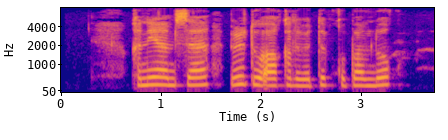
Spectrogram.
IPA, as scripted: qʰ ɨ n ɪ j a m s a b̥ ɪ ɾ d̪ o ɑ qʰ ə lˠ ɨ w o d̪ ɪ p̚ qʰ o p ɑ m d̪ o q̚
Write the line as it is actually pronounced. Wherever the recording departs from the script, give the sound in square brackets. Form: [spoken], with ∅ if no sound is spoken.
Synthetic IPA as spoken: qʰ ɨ n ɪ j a m s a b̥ ɪ ɾ d̪ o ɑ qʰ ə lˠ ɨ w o [t̪] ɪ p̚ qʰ o p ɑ m d̪ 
